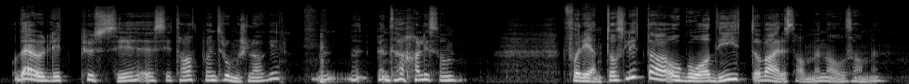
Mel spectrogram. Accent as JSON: {"language": "Norwegian", "town": "Tønsberg", "region": "Vestfold", "country": "Norway", "tie": "born or raised there", "also_born_or_lived": "Montreal, Canada / Tjøme", "said": "Jeg er født i Canada, i Montreal, hvor jeg og søstrene mine ble født. Bodde der til jeg var fem, og så flyttet vi til Tønsberg. Jeg bodde egentlig lengst i Tønsberg. Regner meg liksom som Tønsberg-jente, da."}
